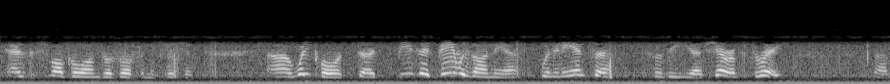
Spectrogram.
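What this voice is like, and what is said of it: Hoarse, fading voice. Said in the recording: “I'm losing my voice over here”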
